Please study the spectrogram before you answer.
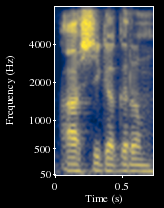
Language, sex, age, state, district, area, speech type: Urdu, male, 18-30, Delhi, East Delhi, urban, spontaneous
